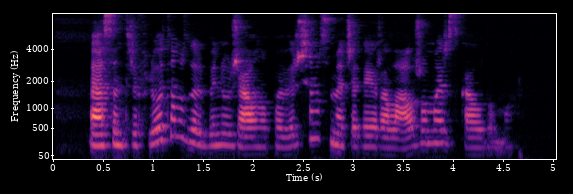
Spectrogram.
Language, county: Lithuanian, Marijampolė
